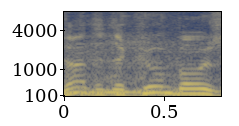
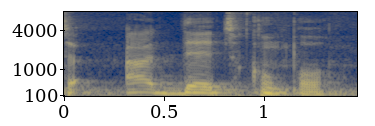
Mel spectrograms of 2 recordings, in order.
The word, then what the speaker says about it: Antetokounmpo: the spelling of Giannis Antetokounmpo's last name. He helped set the record straight of how you pronounce it. The Nigerian way, you gotta say with a D, so it's Antetokounmpo.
